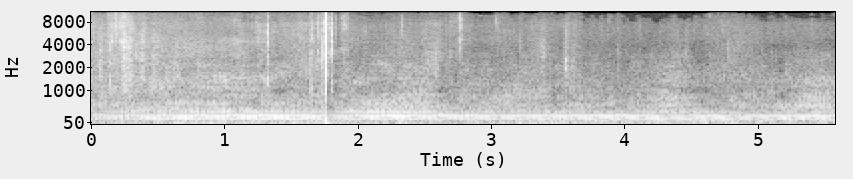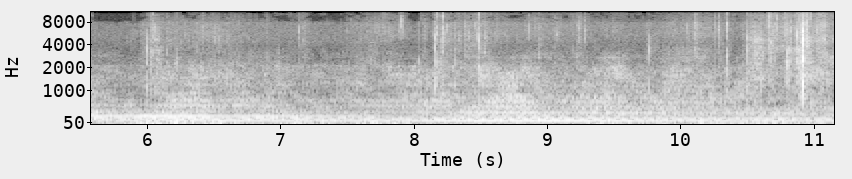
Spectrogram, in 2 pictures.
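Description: A motor engine drones steadily, its pitch shifting a little partway through, with a single sharp click about two seconds in.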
